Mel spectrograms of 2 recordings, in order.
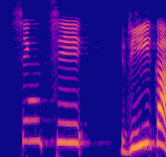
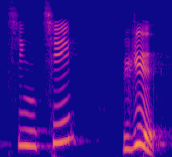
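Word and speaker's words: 星期日: 싱치리가 아니에요. 알 다음에 오는 아이는 으 발음이 난다는 거. 그래서 얘는 싱치르. 입천장에 혀가 닿지 않았어요.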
